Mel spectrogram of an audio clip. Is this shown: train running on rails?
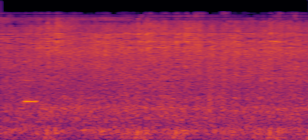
yes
